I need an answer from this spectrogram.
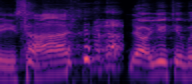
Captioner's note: laughing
